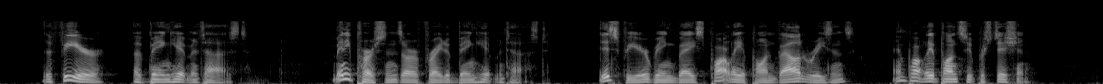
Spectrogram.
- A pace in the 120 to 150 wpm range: Yes, slow, 135 wpm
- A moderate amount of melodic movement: Yes, average, 3.0 semitones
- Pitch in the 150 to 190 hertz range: No, low, 105 Hz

